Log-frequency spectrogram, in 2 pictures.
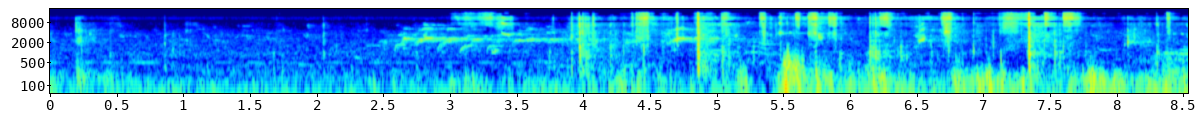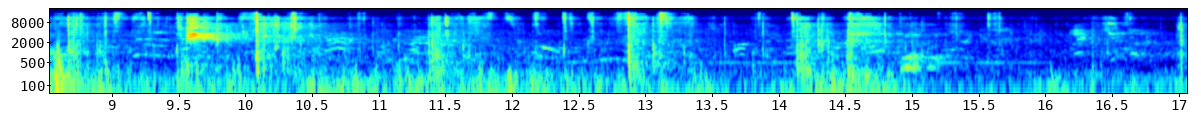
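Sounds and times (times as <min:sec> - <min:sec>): tennis ball bouncing: 0:03.9 - 0:10.4.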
